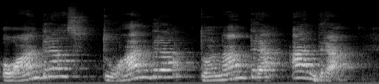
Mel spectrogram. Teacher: Now let's see another masculine noun, ο άντρας, which the accent is on the second syllable from the end. And it will not change in singular at all.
